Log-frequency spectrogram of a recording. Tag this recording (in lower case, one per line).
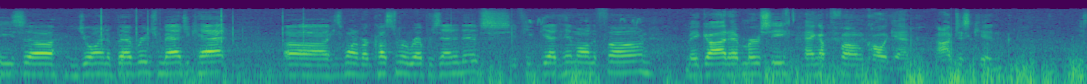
speech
